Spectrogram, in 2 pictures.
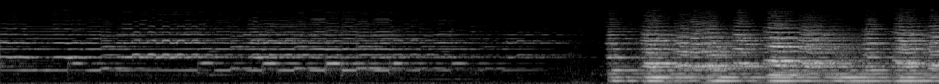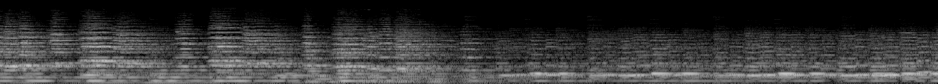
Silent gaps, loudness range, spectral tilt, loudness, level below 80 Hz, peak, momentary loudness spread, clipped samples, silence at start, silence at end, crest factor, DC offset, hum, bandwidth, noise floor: none; 11 LU; -5 dB/octave; -24 LUFS; -52 dBFS; -4 dBFS; 13 LU; under 0.1%; 0 s; 0 s; 20 dB; under 0.1%; none; 14.5 kHz; -54 dBFS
